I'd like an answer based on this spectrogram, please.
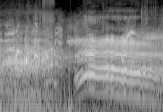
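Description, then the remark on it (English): Several costumed volunteer zombies at a zombie camp in a wooded park in Aurora, Colorado, let out drawn-out, nasal zombie groans, fairly loud, overlapping one another, with a rising, wavering moan carrying through the second half. “And those groans belong to volunteer zombies.”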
